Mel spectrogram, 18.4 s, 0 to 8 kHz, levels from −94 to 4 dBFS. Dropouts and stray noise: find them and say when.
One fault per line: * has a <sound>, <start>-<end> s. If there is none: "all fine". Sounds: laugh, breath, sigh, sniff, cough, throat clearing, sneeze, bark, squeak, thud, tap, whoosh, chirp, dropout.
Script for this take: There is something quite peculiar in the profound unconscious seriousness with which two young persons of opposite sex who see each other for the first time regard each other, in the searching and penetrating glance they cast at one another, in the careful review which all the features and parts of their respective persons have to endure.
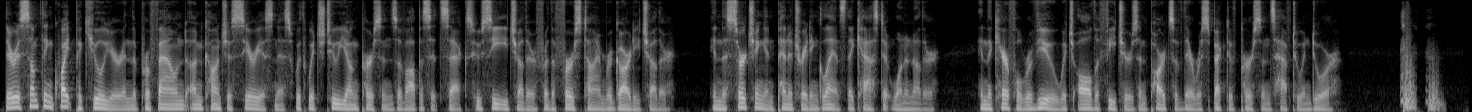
* has a cough, 17.5-18.1 s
